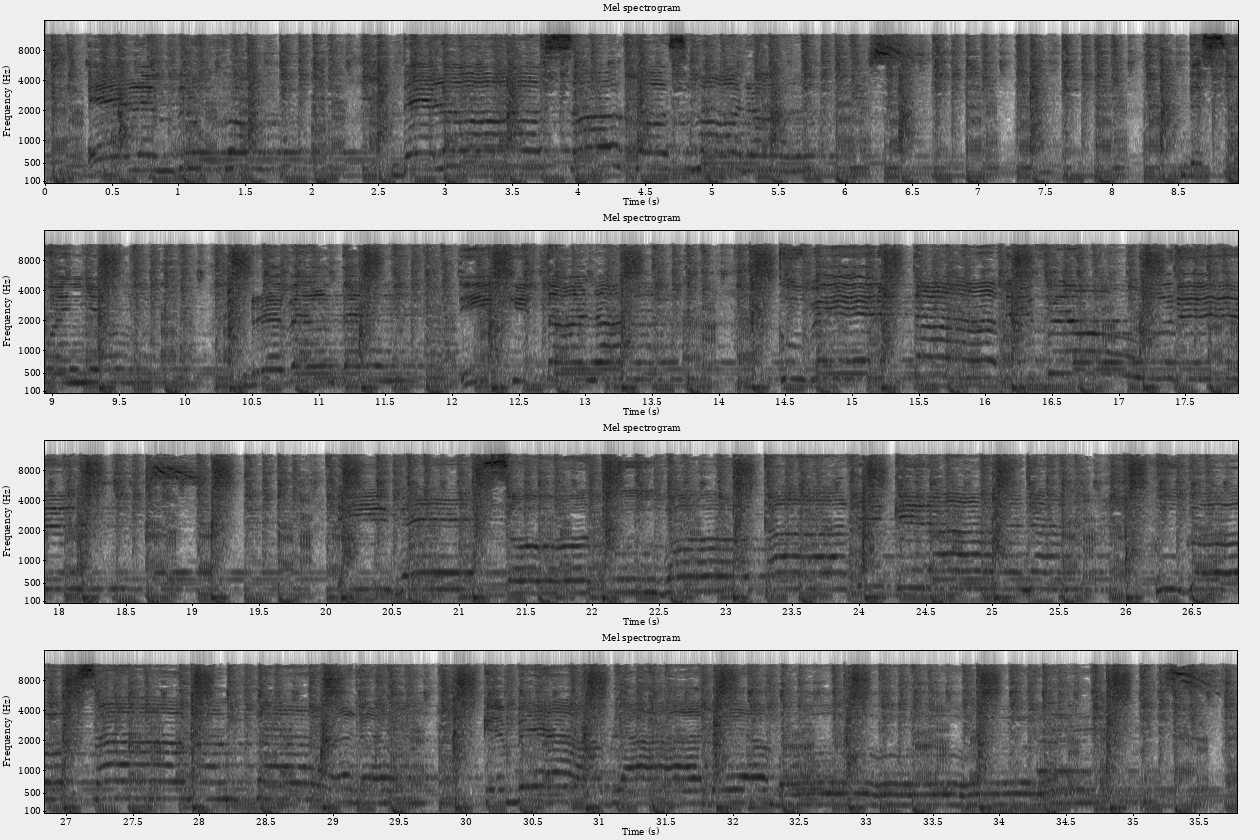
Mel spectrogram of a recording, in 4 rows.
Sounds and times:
Music: 0.0 - 35.7.

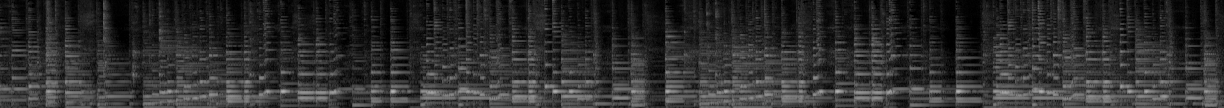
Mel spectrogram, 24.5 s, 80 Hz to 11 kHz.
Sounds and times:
Acoustic guitar: 0.0 - 24.4.

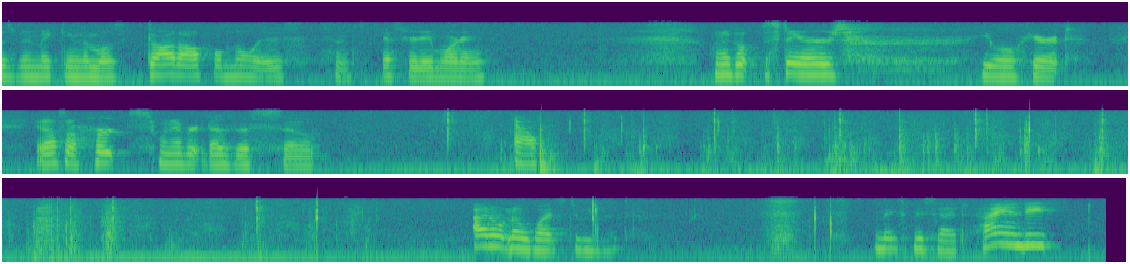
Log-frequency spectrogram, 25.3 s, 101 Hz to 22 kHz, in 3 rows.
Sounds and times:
Speech: 0.0 - 3.7, 5.4 - 6.4, 8.7 - 10.9, 12.3 - 12.6, 20.4 - 21.6, 23.4 - 24.9.

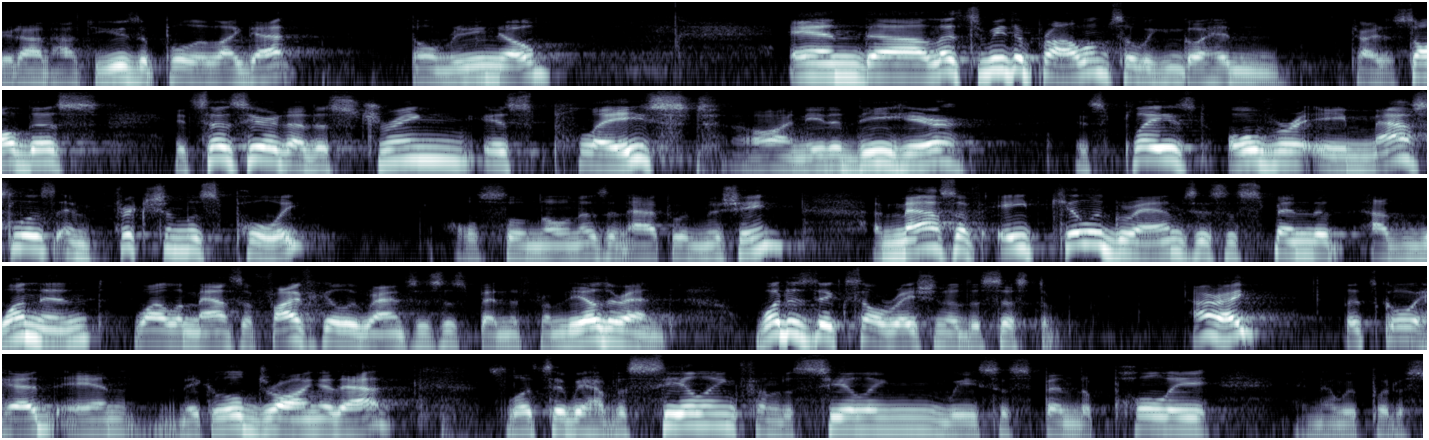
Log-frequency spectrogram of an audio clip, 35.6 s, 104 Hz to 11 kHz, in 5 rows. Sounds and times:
Speech: 0.0 - 2.9, 3.9 - 15.9, 16.5 - 35.6.

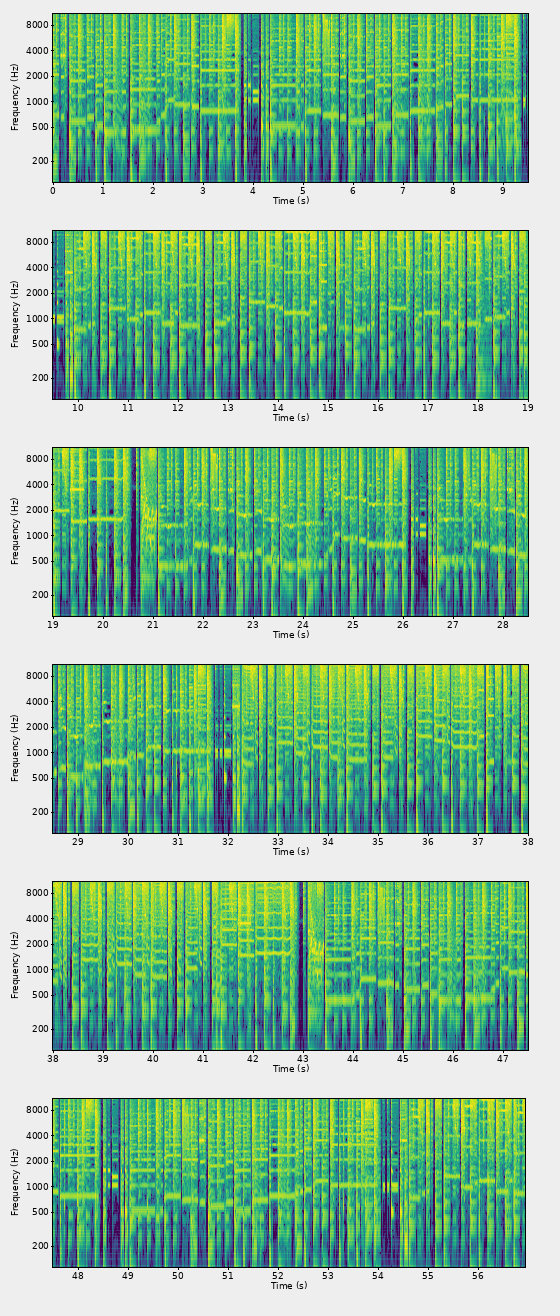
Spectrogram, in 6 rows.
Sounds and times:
Music: 0.0 - 56.9.

